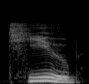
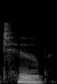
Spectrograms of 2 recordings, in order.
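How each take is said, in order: First: It is said with a Y sound, British style. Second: It is said without a Y sound, American style.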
